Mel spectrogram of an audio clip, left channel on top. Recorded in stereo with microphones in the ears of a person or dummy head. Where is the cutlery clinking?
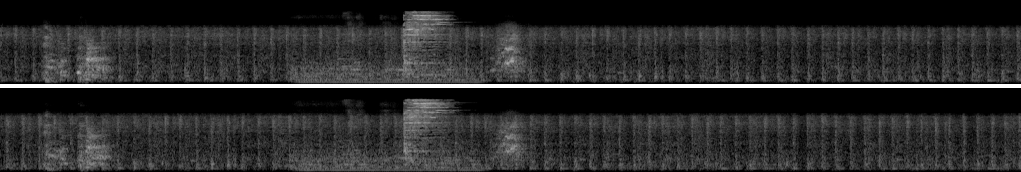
45° left (ahead or behind), 1.2 m.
